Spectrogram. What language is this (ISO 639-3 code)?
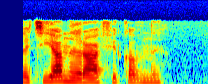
rus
